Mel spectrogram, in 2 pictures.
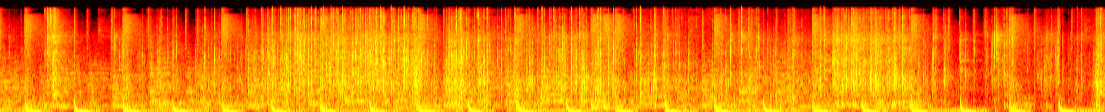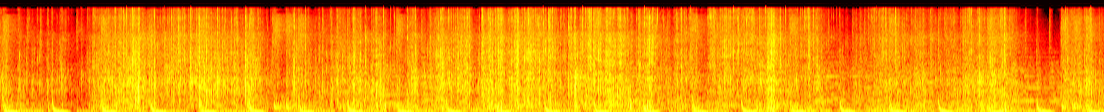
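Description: Plastic Cheetos snack bag crinkling as hands squeeze and handle it, starting about two seconds in, over electronic dance music with a steady beat.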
